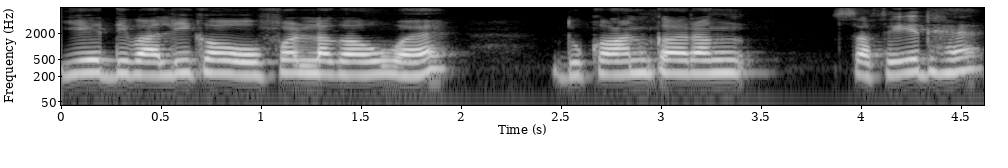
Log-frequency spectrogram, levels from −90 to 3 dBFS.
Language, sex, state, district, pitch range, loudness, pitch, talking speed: Hindi, female, Bihar, Saran, 220-240 Hz, -16 LUFS, 235 Hz, 155 wpm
